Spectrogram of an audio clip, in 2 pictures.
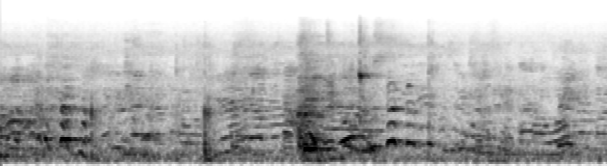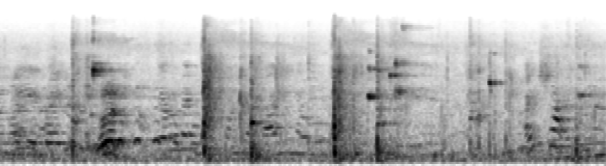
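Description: Rackets strike a shuttlecock with sharp pops.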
